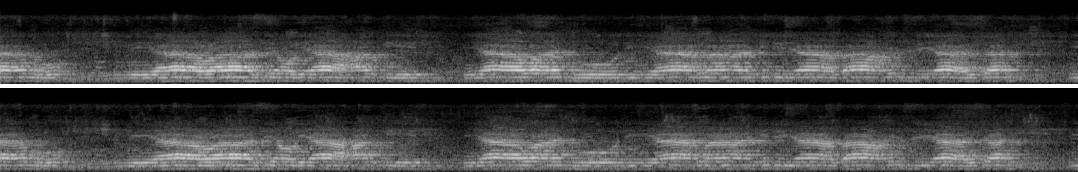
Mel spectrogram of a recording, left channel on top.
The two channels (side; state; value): both; normal; correlation 0.44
